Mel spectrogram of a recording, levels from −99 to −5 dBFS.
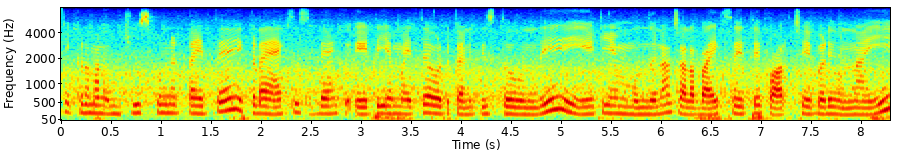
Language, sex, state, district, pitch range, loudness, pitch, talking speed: Telugu, female, Andhra Pradesh, Visakhapatnam, 185-220 Hz, -16 LUFS, 200 Hz, 165 wpm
